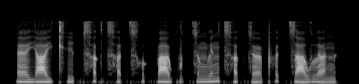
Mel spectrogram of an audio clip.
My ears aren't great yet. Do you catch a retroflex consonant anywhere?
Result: no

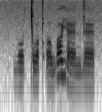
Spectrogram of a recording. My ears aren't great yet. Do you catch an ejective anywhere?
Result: yes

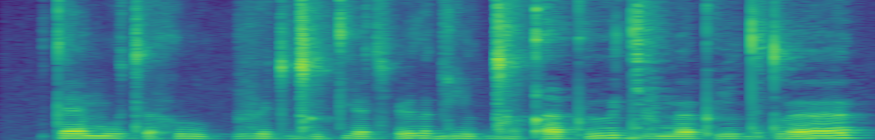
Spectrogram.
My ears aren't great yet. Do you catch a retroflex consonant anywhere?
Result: no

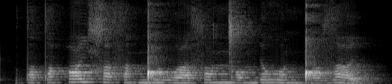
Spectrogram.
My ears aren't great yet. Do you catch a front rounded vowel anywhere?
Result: no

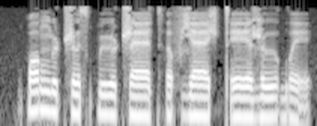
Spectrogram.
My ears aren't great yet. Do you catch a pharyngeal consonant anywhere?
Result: no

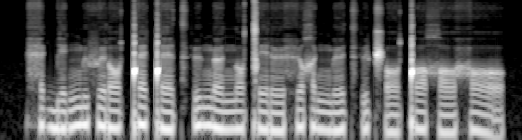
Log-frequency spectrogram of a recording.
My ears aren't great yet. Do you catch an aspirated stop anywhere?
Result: no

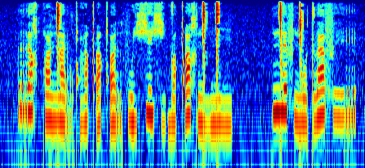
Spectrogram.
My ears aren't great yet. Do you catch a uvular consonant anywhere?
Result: yes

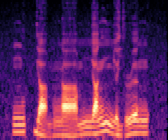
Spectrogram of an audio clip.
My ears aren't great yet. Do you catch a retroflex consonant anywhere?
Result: no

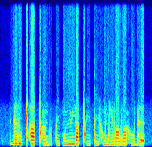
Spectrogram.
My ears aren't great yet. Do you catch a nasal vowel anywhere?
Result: yes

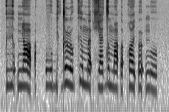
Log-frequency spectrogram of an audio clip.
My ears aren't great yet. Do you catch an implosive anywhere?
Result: no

